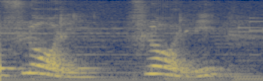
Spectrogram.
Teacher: în limba japoneză vom lungi acea silabă de exemplu flori florii acel i pare un i lung nu este flori este florii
